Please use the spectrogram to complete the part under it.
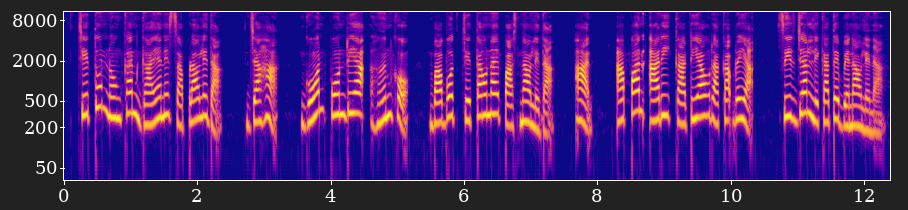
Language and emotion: Santali, neutral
